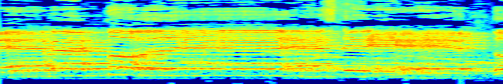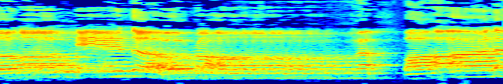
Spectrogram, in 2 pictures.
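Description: Unaccompanied hymn singing, with a man's voice leading at the microphone in long held phrases and brief breaths between lines.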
